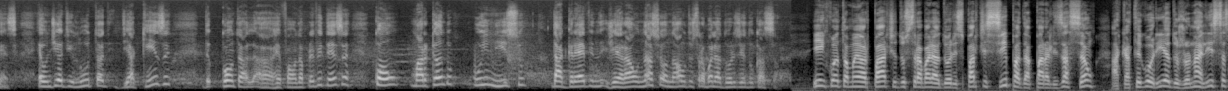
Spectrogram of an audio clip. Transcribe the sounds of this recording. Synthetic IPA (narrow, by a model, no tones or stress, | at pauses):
ḛ̃sjɐ | ɛũd͡ʒiɐd͡ʒɪlut̪ɐd͡ʒiɐkĩzɪkõnt̪ɾɐːɦefɔɾmɐd̪ɐpɾevid̪ẽsjɐ | kõmaɾkɐ̃nd̪ʊ | ʊinisjʊd̪ɐɡɾɛvɪʒeɾawnasionawd̪ʊst̪ɾabaʎad̪oɾɪzed̪ukasɐ̰̃w̃ | ɪẽkwɐ̃nt̪ʊɐmajɔɾpaɾt͡ʃɪd̪ʊst̪ɾabaʎad̪oɾɪspaɾt͡ʃisipɐd̪ɐpaɾalizasɐ̃w̃ | ɐ̰kat̪eɡoɾiɐd̪ʊʒoɾnalist̪ɐ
